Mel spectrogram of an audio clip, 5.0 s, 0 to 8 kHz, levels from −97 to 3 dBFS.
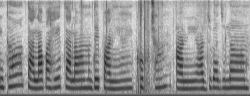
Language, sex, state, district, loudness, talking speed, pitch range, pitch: Marathi, female, Maharashtra, Pune, -19 LUFS, 120 wpm, 250-275 Hz, 265 Hz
